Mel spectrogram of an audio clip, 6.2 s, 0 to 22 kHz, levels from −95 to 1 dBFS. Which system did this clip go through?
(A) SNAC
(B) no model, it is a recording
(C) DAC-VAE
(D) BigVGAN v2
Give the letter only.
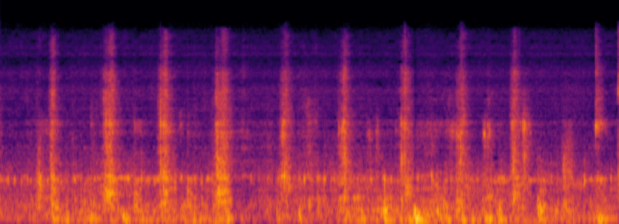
A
